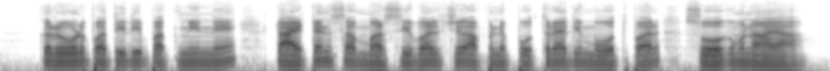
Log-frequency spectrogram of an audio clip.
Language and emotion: Dogri, sad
